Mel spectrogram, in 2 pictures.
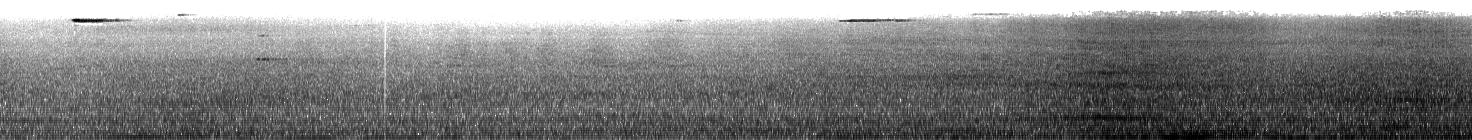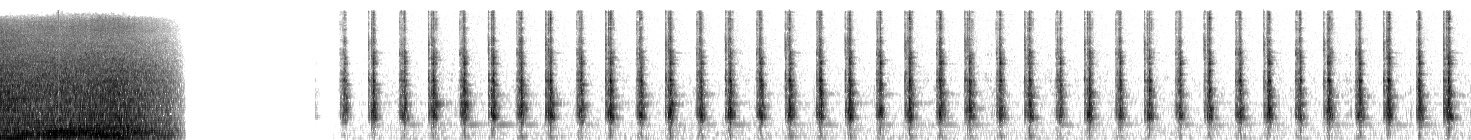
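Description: Road traffic noise with a vehicle going by, growing louder, then cut off suddenly. After a moment of silence, a clock ticking steadily and evenly, a few ticks a second.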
